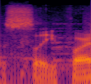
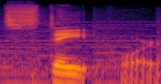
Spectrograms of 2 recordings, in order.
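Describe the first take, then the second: First: The name has an L sound after the S. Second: The name has no L sound after the S. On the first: The speaker calls it wrong. "I think I did used to call it Slateport" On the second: The speaker calls it right. "I don't think it has an L in it"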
